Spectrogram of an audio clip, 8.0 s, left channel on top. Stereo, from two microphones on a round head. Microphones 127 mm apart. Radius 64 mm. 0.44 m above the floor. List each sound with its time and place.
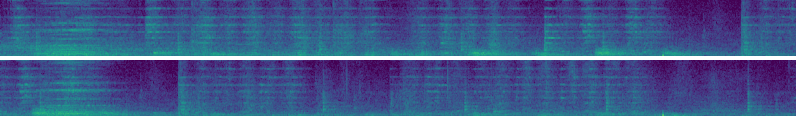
0.2 s a whoosh: 50° right (ahead or behind), 0.9 m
